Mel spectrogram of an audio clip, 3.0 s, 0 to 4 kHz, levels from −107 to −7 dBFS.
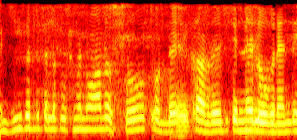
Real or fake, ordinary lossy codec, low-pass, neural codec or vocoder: fake; AAC, 16 kbps; 3.6 kHz; codec, 44.1 kHz, 7.8 kbps, Pupu-Codec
